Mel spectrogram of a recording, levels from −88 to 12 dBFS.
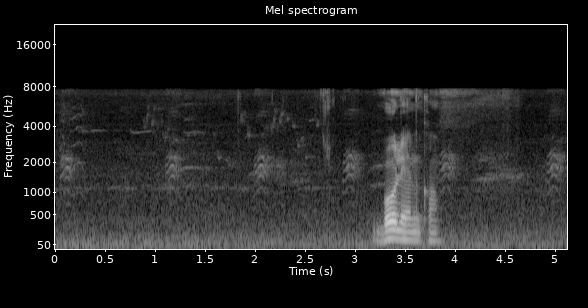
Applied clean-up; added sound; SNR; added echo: none; Bird; 19 dB; none.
